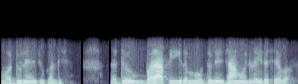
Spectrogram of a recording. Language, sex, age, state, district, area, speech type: Manipuri, female, 45-60, Manipur, Churachandpur, rural, conversation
